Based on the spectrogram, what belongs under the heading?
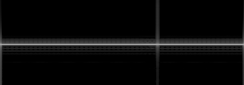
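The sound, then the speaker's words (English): A steady, continuous censor bleep tone at a single mid-high pitch, held at even loudness for about three seconds with a faint click partway through and no voices. “You should put a beep now.”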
